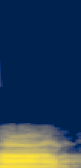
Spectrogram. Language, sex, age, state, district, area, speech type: Kannada, male, 18-30, Karnataka, Gulbarga, urban, conversation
